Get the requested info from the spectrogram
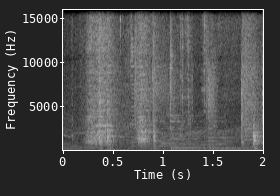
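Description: Pencil scraping across watercolour paper in two short strokes as a line is drawn along the edge of a paint-set lid, over soft background music with held notes.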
